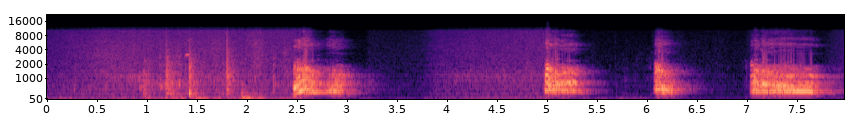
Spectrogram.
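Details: A Bloodhound gives deep, loud barks at a vacuum cleaner that is switched off, in short bursts, some single and one drawn out.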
